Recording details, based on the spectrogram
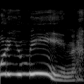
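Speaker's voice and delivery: put-on shrieking, very high, loud, shocked disbelief. Imagining a shy younger self hearing about streaming: imitating shocked surprise. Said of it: "she'd be like".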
